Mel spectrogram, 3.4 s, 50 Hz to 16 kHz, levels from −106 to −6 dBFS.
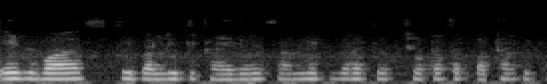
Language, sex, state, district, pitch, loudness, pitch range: Hindi, female, Uttar Pradesh, Gorakhpur, 210 Hz, -40 LUFS, 210-215 Hz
